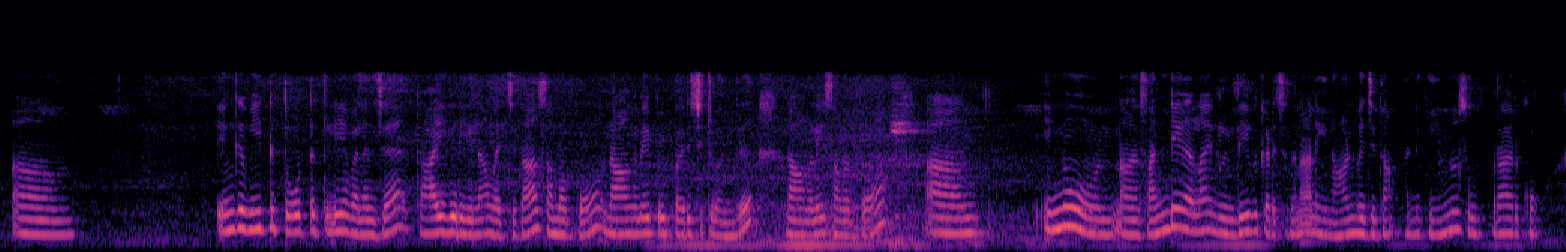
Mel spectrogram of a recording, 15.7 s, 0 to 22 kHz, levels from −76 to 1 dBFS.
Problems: background sounds at intervals, low volume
